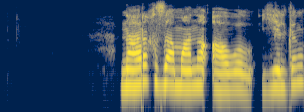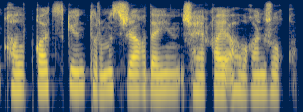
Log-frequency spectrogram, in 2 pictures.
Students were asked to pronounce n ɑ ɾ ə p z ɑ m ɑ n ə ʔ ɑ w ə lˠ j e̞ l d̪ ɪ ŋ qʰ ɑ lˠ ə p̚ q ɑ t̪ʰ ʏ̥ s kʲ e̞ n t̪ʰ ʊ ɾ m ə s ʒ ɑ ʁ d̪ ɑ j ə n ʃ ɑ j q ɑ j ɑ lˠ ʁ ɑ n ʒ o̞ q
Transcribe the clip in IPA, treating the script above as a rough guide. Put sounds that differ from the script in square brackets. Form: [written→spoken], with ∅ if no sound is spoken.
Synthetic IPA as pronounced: n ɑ ɾ ə [p→q] z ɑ m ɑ n ə ʔ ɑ w ə lˠ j e̞ l d̪ ɪ ŋ qʰ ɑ lˠ ə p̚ q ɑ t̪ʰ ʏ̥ s kʲ e̞ n t̪ʰ ʊ ɾ m ə s ʒ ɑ ʁ d̪ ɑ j ə n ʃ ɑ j q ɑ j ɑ lˠ ʁ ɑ n ʒ o̞ q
